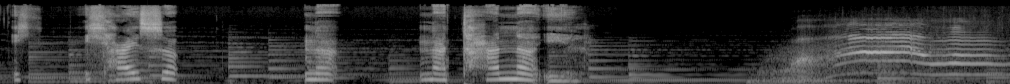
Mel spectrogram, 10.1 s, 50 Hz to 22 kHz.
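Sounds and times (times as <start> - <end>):
speech: 0.1 - 1.9, 3.0 - 3.5, 4.2 - 5.9
cat meowing: 7.8 - 10.0.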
